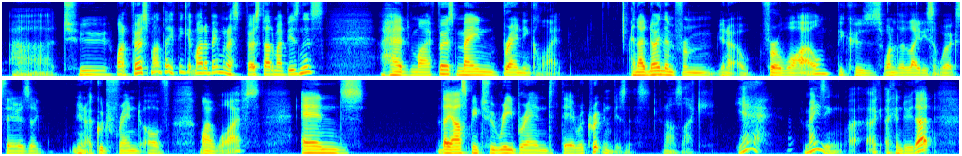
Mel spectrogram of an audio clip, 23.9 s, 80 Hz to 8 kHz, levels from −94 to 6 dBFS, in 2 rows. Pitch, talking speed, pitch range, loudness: 115 Hz, 185 wpm, 105-135 Hz, -26 LUFS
